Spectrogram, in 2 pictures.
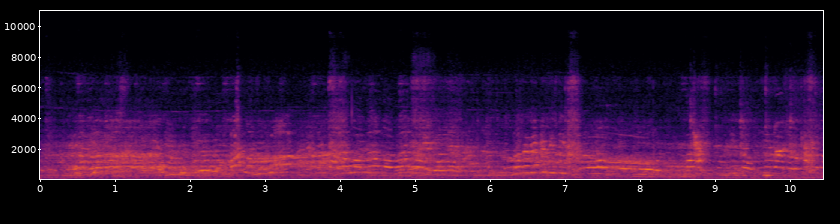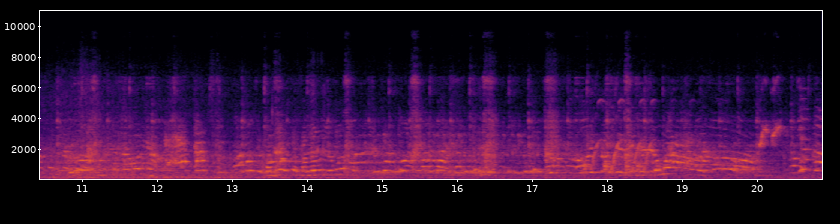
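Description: A crowd of people shout and laugh with excitement, heard through a television speaker.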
